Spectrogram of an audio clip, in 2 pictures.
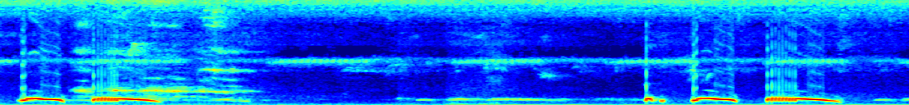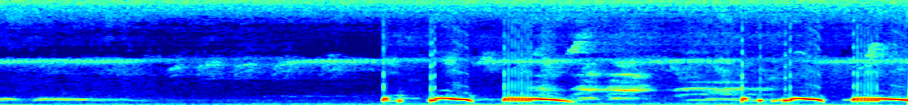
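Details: Spotted dove calling: groups of two to four soft, low, arched coos, each rising then falling, repeated in phrases with pauses between them, over a faint steady high electrical whine.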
